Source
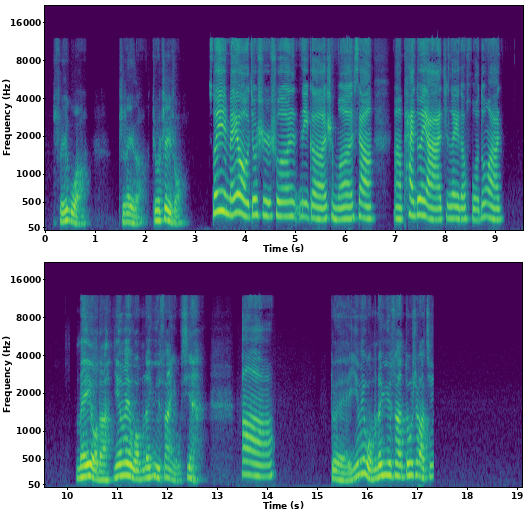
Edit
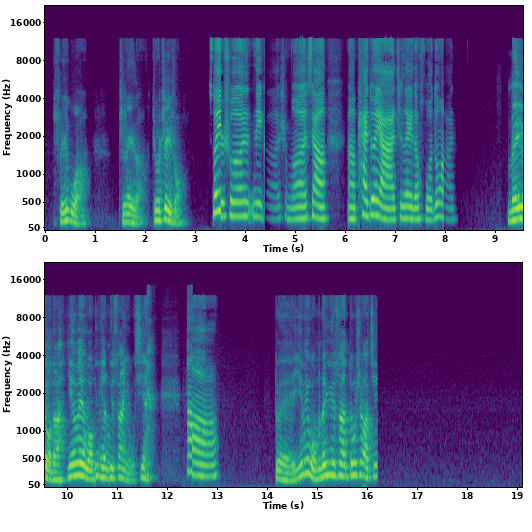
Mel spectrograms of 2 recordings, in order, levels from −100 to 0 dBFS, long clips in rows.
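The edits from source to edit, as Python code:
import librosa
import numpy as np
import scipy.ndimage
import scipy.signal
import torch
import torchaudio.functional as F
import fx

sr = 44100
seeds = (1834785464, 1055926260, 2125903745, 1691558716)

y = fx.edit(x, sr, fx.cut(start_s=3.52, length_s=0.93),
    fx.fade_in_span(start_s=5.32, length_s=0.82, curve='qua'),
    fx.fade_in_span(start_s=8.9, length_s=1.32),
    fx.reverse_span(start_s=11.5, length_s=0.29),
    fx.speed_span(start_s=12.53, length_s=1.1, speed=1.21), tone=tone)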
